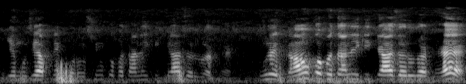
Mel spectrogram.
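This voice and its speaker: A man's voice: sits high, noisy background. A man delivering an emphatic, exhorting awareness monologue as an activist, full of rhetorical questions and repetition. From Bihar, India. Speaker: RTI activist, video presenter.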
